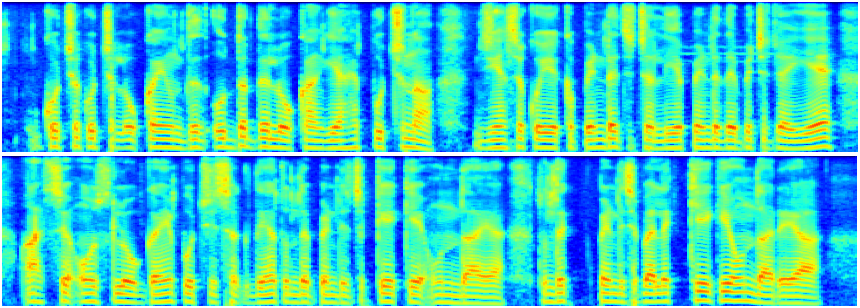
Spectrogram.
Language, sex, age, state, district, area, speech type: Dogri, male, 18-30, Jammu and Kashmir, Samba, urban, spontaneous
